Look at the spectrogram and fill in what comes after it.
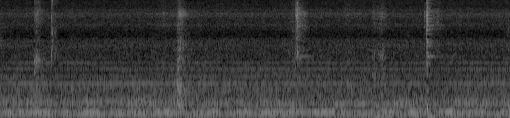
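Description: Mouth sounds of someone eating paratha flatbread: a handful of short, sharp clicks and smacks while he chews, the sharpest a little over four seconds in, over a steady low room hum.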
